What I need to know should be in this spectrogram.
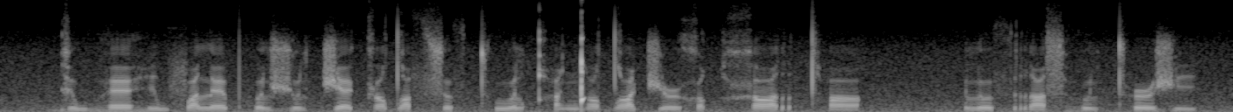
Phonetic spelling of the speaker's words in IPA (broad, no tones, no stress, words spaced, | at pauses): ɡɪw ɦɛɦiwfɑl ɛpʰʊlʒul t͡ʃɛkɛ dˤʊθsʊθ tʰulqʰəŋ͡ǃi dˤit͡ʃə˞xuq xɑrtʰɑ | lʊθrɑsɦul tʰə˞ʒi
